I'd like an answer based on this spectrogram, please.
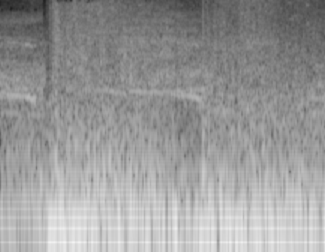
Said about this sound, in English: As the shadowy silhouettes of Dorniers, Junkers, and Henkels inked over the city streets, the shrill whistle and crash of falling Flammenbomben erupted in molar-rattling geysers of fire and debris.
